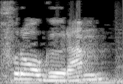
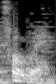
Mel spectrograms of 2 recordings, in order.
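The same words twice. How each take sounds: First: It is pronounced the North Korean way. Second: It is pronounced the South Korean way. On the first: "이북 사람들은 프로그램 프로그램 그러니까" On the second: "우리 대한민국에서는 프로그램이라고 발음을 하죠"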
